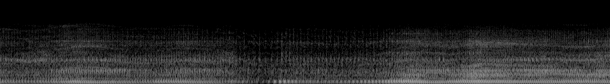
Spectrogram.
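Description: A BMW R1300GS motorcycle ridden off road down steep ground, its engine rumbling and rising in a couple of revving surges with a short dip between them, moderately close, with no talk over it.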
